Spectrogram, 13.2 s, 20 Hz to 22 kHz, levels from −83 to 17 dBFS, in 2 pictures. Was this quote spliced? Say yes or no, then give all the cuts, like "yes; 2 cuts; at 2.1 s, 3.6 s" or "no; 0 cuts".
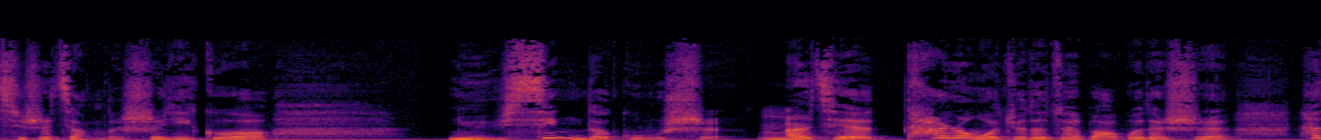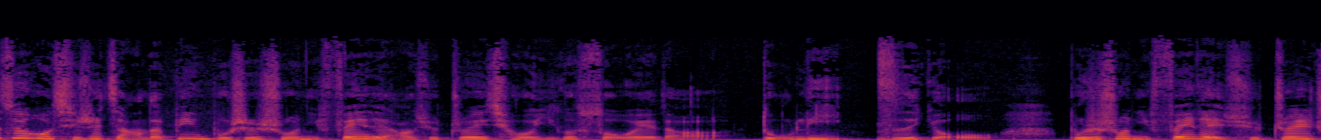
yes; 1 cut; at 11.0 s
